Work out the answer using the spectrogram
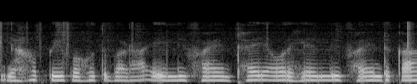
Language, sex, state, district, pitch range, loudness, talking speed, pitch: Hindi, female, Uttar Pradesh, Jyotiba Phule Nagar, 185-195 Hz, -18 LUFS, 145 wpm, 190 Hz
